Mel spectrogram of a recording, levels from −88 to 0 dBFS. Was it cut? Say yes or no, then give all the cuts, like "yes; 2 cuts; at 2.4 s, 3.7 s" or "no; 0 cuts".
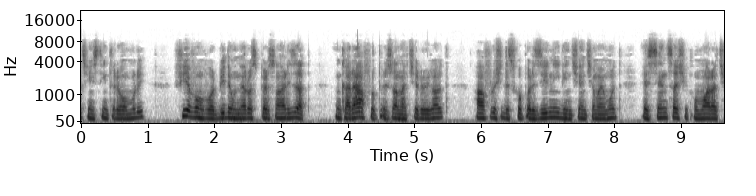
no; 0 cuts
